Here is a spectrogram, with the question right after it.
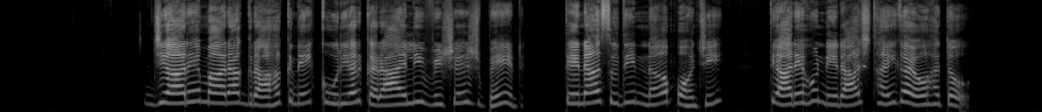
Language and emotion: Gujarati, sad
